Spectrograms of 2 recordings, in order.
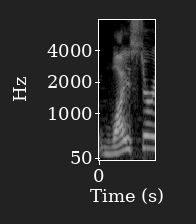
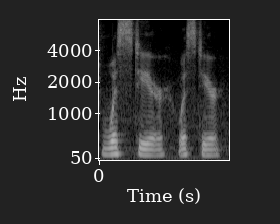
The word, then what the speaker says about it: Wisteria: Wisteria, like the flower, Wisteria. Yeah, pretty much. Sorry, I'm just popping in for a second. It's Wisteria.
